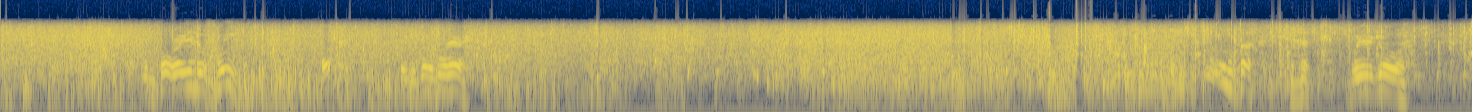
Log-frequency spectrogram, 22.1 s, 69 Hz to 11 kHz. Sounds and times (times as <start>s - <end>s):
Boat, Water vehicle: 0.0s - 22.0s
Splash, splatter: 0.0s - 22.0s.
